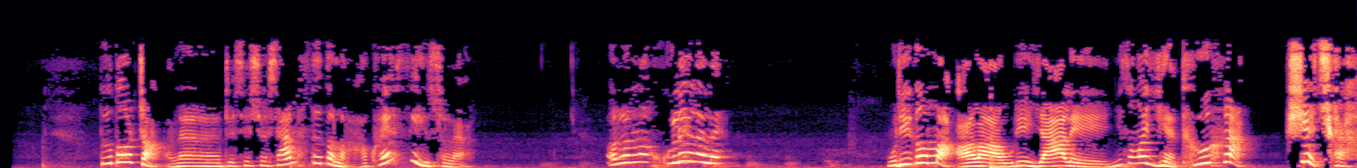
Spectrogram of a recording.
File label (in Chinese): 合肥话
